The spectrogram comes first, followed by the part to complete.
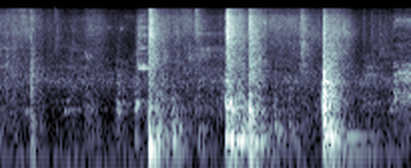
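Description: Cardboard boxes of trading cards being handled and set down on a table: three sharp knocks and scuffs, about a second apart.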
